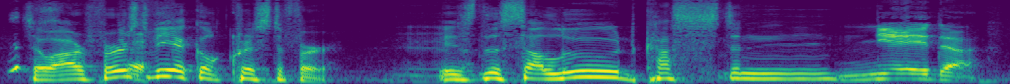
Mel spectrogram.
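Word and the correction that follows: Castañeda: Pronounce the tilde. – Nieda. – And the Salud Castaneda.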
